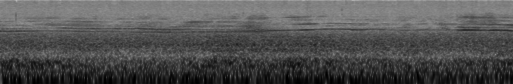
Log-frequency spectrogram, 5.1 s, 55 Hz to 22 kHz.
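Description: An iFlight Defender25 4S HD FPV drone with a DJI O3 air unit flies at a steady distance, its propellers giving a continuous whining buzz with a faint rising and falling pitch over outdoor rumble.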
